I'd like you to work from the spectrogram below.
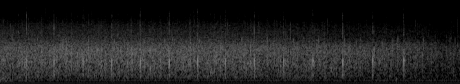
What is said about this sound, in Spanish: A ver, démosle palmas fuertes a nuestro Señor.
